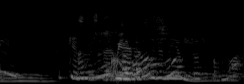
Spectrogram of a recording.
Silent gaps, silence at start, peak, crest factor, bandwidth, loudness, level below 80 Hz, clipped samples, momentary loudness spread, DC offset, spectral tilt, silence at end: none; 0 s; -28 dBFS; 18 dB; 16 kHz; -44 LUFS; -82 dBFS; under 0.1%; 14 LU; under 0.1%; -5 dB/octave; 0 s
